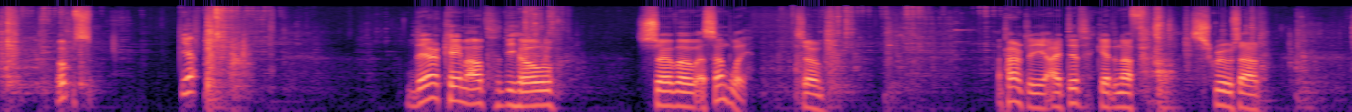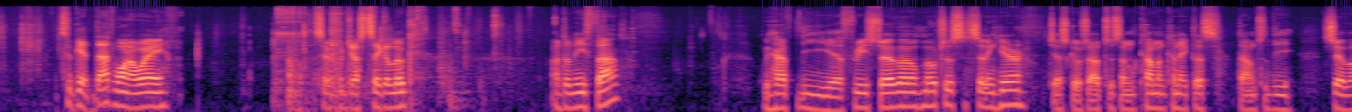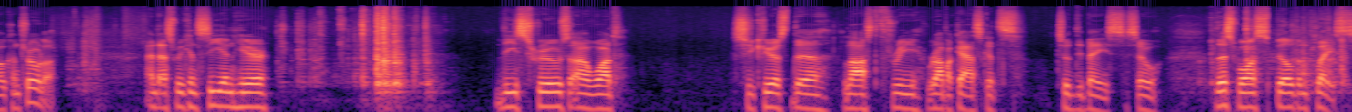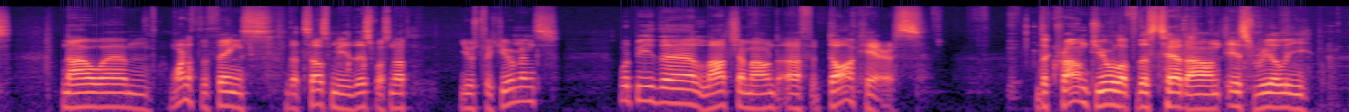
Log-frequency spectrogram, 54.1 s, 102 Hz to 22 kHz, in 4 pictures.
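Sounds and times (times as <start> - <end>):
metal clattering and scraping: 0.0 - 3.0, 7.8 - 10.2, 39.1 - 40.7.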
